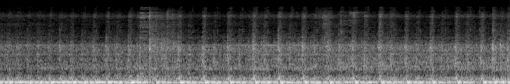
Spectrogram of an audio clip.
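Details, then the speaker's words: Yamaha Vixion single-cylinder engine running after radiator water pump repair for a coolant leak into the engine oil, with oil changed to new oil plus engine flush added (1 L total): strong, steady low thrum, no knocks or rattles, normal running. "Alhamdulillah perbaikan pompa radiator telah selesai."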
